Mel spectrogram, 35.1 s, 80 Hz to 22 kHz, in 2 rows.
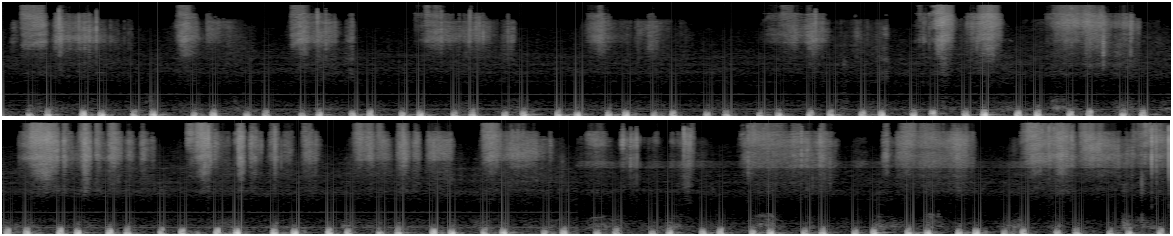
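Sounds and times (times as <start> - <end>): fingers rustling through hair: 0.3 - 1.6, 11.6 - 17.2, 17.8 - 35.0
heartbeat double thumps: 0.4 - 35.0.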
